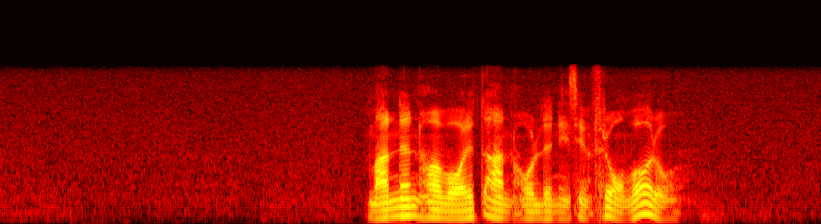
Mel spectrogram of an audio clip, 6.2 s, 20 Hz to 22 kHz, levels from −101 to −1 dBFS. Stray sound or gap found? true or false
false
